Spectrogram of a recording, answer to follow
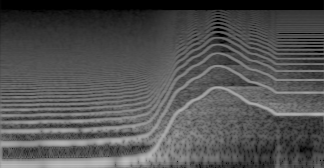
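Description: Bastl Instruments Cinnamon filter self-oscillating as its frequency knob is turned by hand. A low, buzzy synth tone drifts slowly upward, then sweeps steeply up in pitch, peaks about two-thirds of the way in, drops back and settles on a steady held note near the end.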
